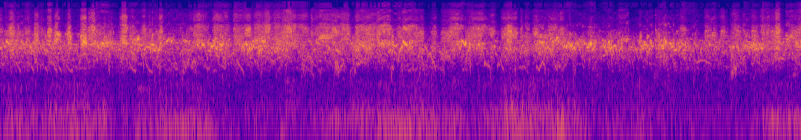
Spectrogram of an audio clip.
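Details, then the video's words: Budgerigars in an aviary colony chirping together: a dense, continuous wash of overlapping high chatter and warbling with no pauses. "Budgies Chirping sound"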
